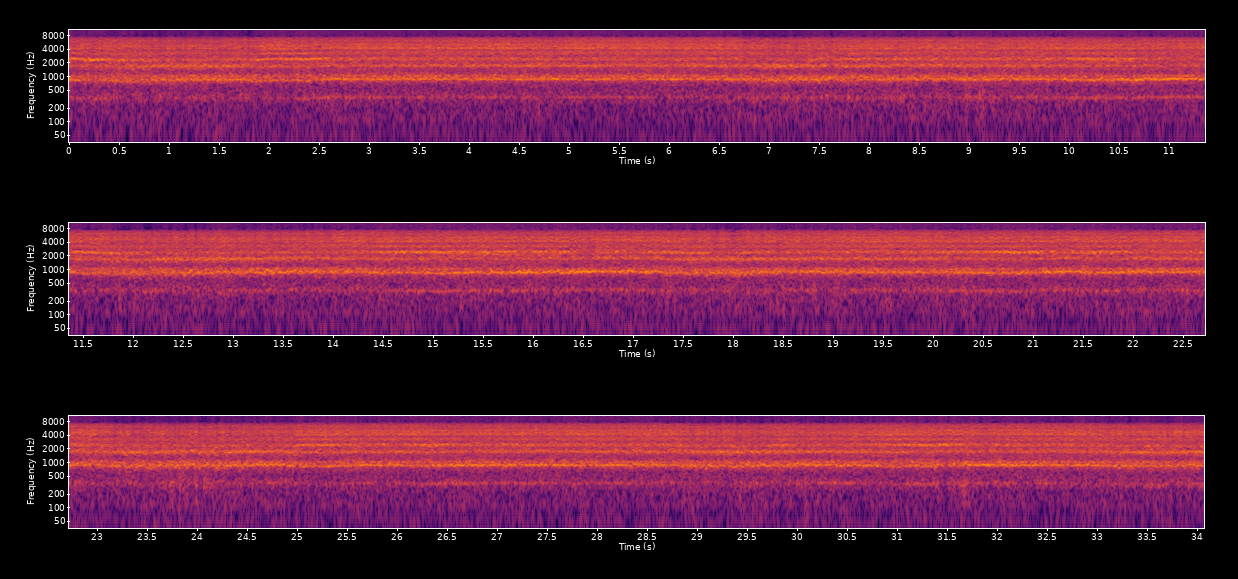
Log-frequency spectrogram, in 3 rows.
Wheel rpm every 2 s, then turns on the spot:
210, 220, 240, 220, 230, 220, 220, 220, 220, 230, 220, 220, 220, 230, 220, 230, 230.
none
